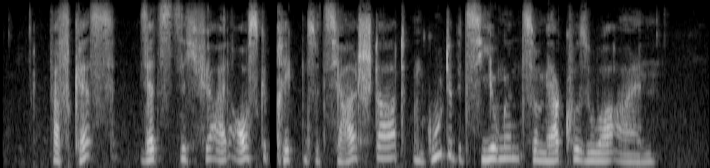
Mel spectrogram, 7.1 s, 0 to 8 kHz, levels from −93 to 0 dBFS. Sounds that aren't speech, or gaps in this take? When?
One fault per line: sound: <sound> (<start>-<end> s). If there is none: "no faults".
sound: dropout (2.7-2.8 s)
